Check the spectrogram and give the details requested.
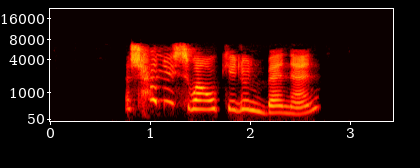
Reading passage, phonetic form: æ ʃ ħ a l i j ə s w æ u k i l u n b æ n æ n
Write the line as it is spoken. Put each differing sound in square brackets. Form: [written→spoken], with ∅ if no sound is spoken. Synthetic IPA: æ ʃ ħ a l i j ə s w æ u k i l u n b æ n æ n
